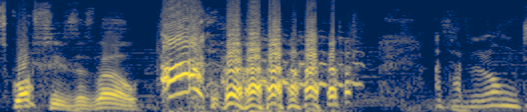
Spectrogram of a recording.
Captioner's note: laughter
